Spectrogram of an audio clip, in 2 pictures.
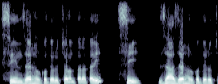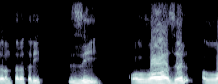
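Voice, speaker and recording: A man's voice: fairly high pitch, mellow, no room sound, studio quality. Man drilling Quran letter sounds. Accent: Bangladeshi Bengali. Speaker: Quran reading teacher. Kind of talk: online recitation lesson.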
